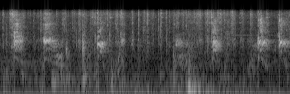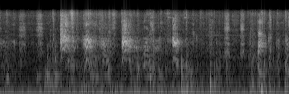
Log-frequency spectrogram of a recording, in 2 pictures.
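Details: Pet dog Misty, a female, barking excitedly as her family gets ready for a walk; sharp, mid-pitched barks come in quick bursts, roughly one or two each second, with short pauses between clusters over a low indoor background.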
